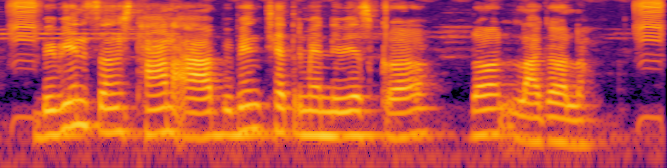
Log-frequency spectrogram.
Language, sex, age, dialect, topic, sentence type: Maithili, male, 31-35, Southern/Standard, banking, statement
